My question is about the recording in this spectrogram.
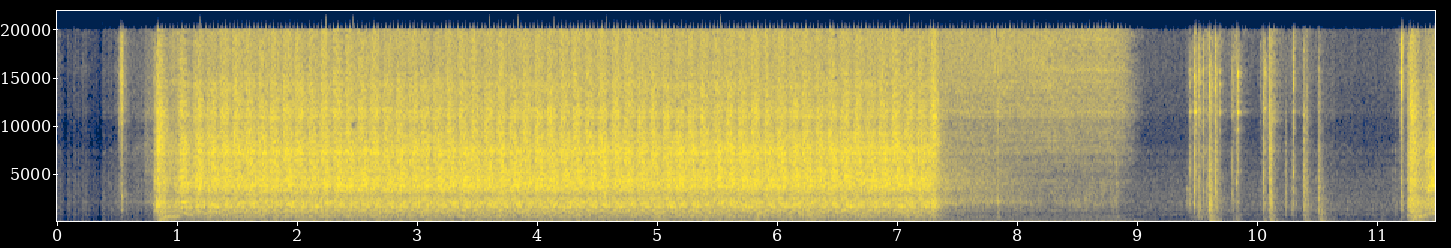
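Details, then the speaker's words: Renault 5 GT Turbo after refitting the repaired carburettor: starter churns evenly for about six seconds as fuel refills the float chamber, then stops; extended cranking before it fired up. "obviously it's going to take some time to get fuel back into the carbon into the chamber so let's go"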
